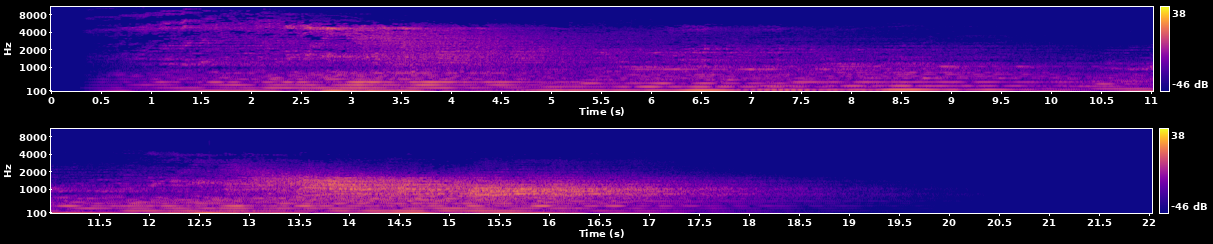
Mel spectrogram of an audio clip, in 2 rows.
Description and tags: Lost in the dark 01
game, video-game, space, cavern, dark, generated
